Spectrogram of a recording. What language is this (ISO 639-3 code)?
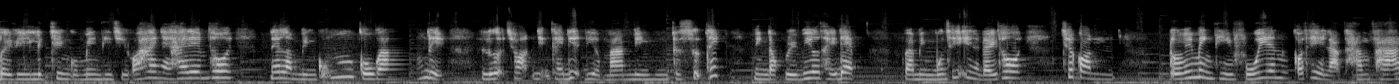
vie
